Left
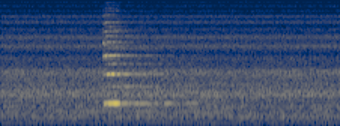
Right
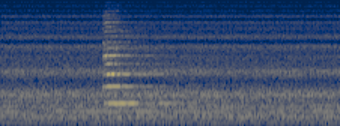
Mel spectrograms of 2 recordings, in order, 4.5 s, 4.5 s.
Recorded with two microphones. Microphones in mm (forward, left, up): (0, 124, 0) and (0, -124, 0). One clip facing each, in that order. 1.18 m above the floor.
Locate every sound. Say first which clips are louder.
1.4 s a violin: left 7 dB; 40° left (ahead or behind), 0.7 m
